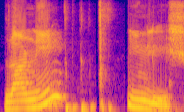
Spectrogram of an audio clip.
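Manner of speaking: "learning", a clear pause, then "English" falling low; word by word. Shown as a demonstration. Teacher repeating the phrase for learners, word by word. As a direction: separate "learning" and "English", each on its own.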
